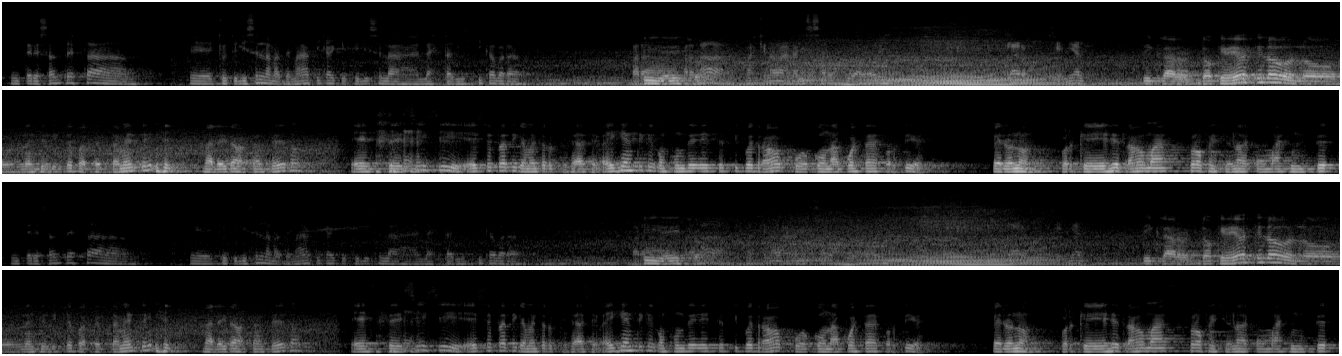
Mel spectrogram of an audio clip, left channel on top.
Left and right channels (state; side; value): quieter; right; 6.4 dB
